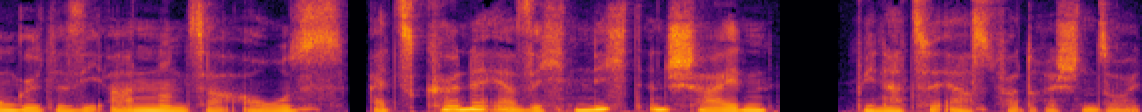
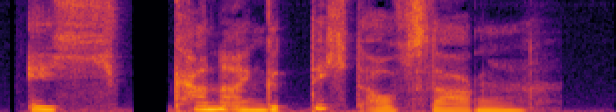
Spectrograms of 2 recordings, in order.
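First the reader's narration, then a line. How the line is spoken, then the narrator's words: Trembling voice. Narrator (German): meldete sich Lukas mit zitternder Stimme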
